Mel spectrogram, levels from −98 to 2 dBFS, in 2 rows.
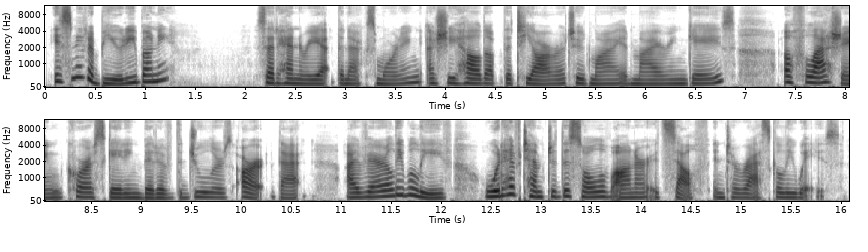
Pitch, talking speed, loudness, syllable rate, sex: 200 Hz, 160 wpm, -22 LUFS, 5.0 syllables/s, female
